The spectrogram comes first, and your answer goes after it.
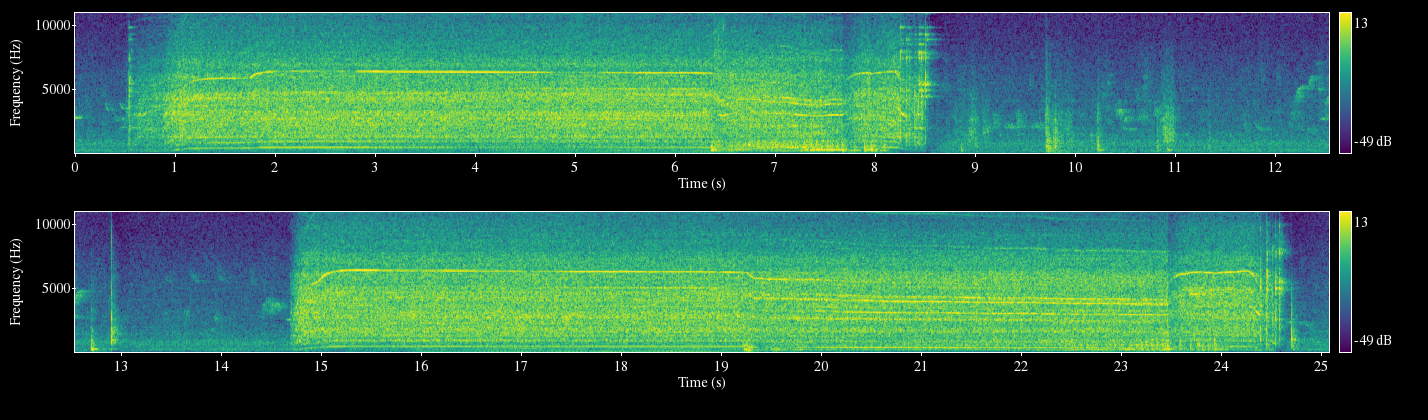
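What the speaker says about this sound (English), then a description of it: "So let's go ahead and drill our holes here." A power drill whines loudly in two long bursts, pitch dipping as the bit bites into a hydroponic container, separated by a quieter pause with small handling clicks.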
